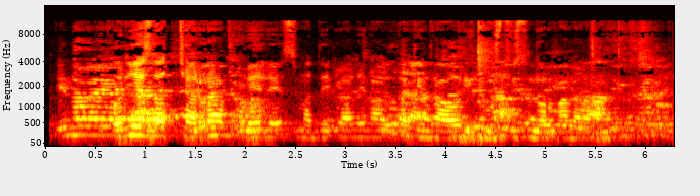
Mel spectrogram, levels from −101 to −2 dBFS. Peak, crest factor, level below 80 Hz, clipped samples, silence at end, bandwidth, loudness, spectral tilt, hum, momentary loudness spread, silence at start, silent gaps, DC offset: -8 dBFS; 20 dB; -66 dBFS; under 0.1%; 0 s; 11.5 kHz; -26 LUFS; -3.5 dB/octave; none; 16 LU; 0.1 s; none; under 0.1%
